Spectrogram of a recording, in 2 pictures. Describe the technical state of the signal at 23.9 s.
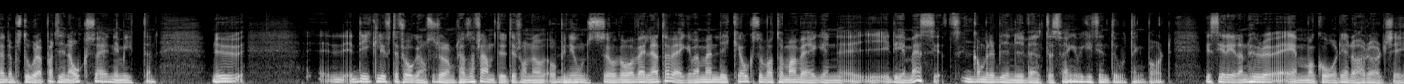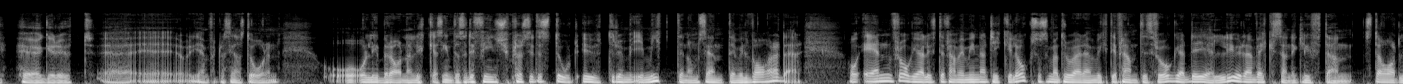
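At 23.9 s the speech signal is intact, with no fault audible at that point.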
